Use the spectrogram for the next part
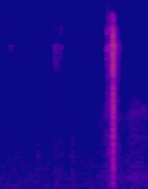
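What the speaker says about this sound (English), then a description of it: "The paper is ripping, but not the tape." A short, sharp rip of watercolor journal paper being torn free from sturdy tape, heard alone and close after a faint earlier rustle.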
